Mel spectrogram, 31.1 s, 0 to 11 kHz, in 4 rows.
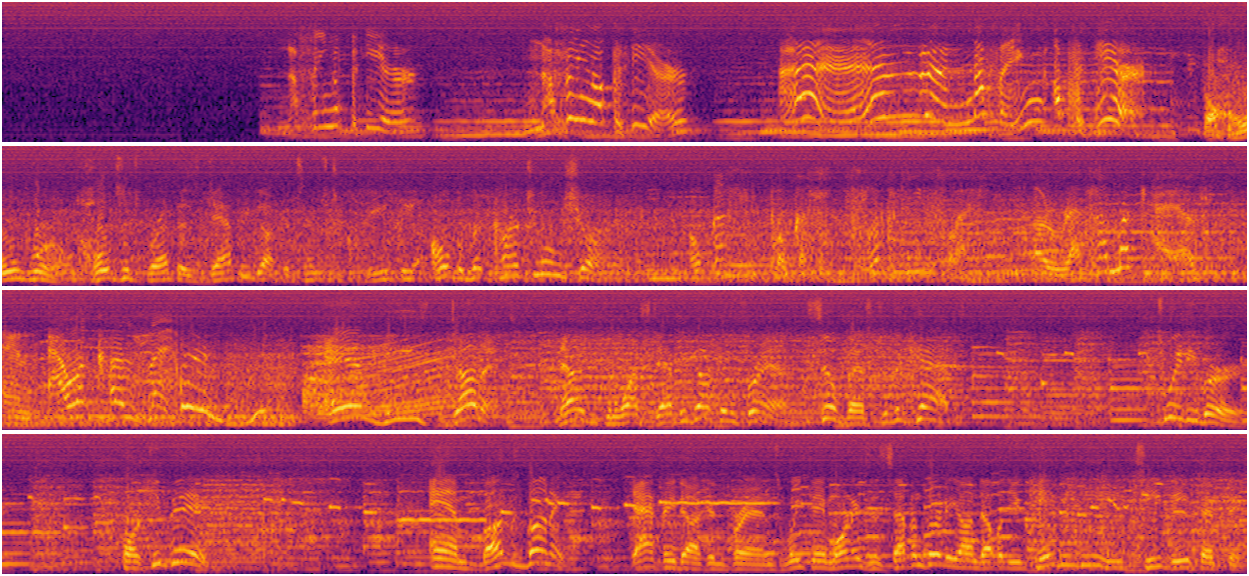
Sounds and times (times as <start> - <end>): Music: 1.6 - 31.1
Speech: 26.0 - 31.1.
